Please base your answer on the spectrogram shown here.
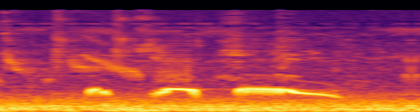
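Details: Dove cooing: a short low hooted note, then a mid note, then a long drawn-out coo sliding downward, over a steady low rumble of background noise.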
